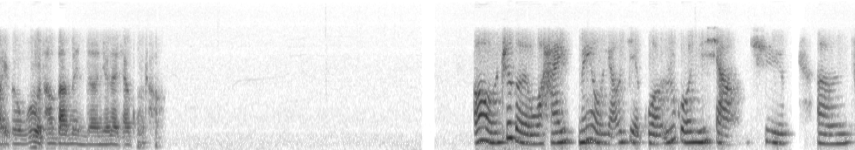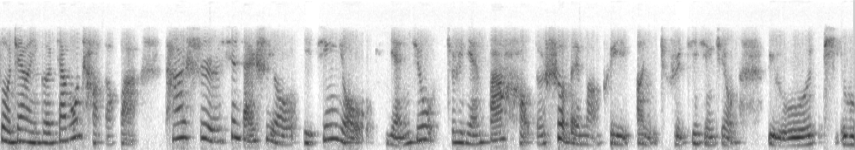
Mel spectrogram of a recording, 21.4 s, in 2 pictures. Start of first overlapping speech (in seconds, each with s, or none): none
